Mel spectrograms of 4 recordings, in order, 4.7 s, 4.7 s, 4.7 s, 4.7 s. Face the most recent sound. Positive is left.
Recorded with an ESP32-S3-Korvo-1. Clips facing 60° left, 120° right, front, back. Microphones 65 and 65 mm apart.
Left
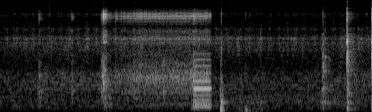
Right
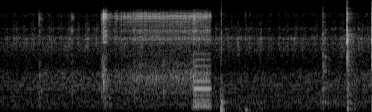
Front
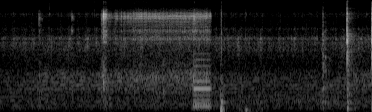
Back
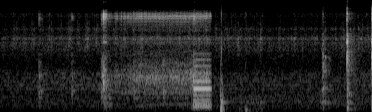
turn(degrees=120)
